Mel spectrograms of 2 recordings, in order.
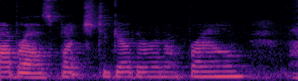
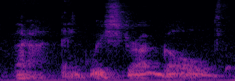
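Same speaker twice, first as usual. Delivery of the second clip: whispered triumph; 7 semitones higher, 9 dB quieter than usual. Acted. Happy secret triumph.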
